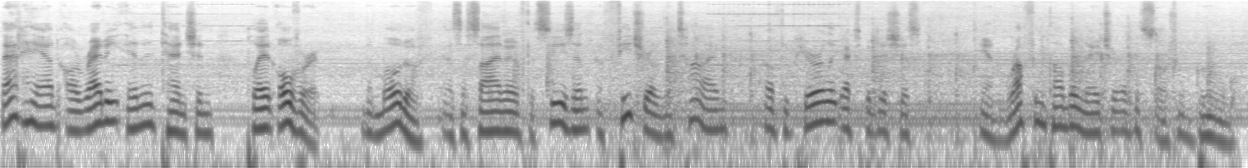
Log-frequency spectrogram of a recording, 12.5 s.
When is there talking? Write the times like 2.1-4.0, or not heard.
0.0-12.3.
